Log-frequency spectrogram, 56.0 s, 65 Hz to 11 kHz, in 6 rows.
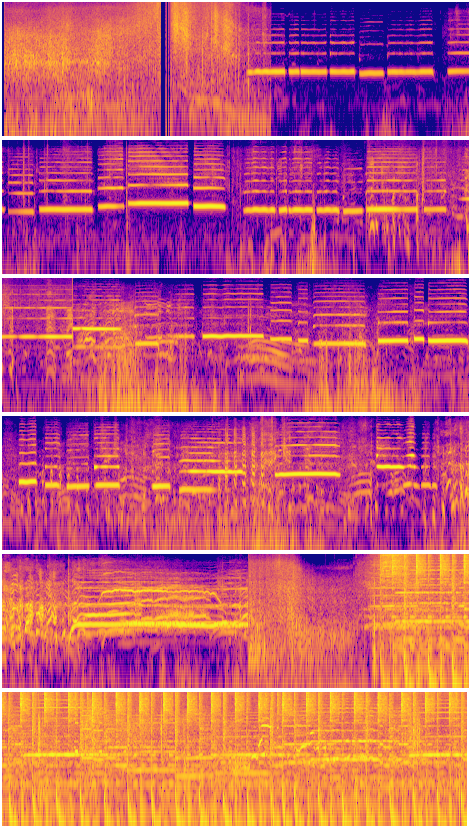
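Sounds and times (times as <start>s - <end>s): wind rushing on microphone: 0.0s - 3.2s, 13.8s - 16.4s, 20.1s - 23.5s, 24.6s - 27.2s, 31.0s - 34.8s, 40.5s - 56.0s
recorder playing a simple tune: 4.9s - 36.9s, 44.8s - 56.0s
voices: 44.5s - 56.0s.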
